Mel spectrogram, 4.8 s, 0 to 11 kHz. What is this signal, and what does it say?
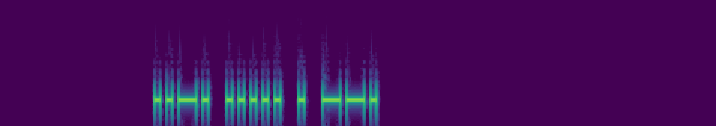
Morse code, heard as a keyed tone, about 29 wpm, 700 Hz. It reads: F5EG
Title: DXCC-100 Call Signs - 4 Characters - 30wpm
